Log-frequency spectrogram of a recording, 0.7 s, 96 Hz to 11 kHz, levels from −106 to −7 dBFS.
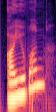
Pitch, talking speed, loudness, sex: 235 Hz, 240 wpm, -15 LUFS, female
